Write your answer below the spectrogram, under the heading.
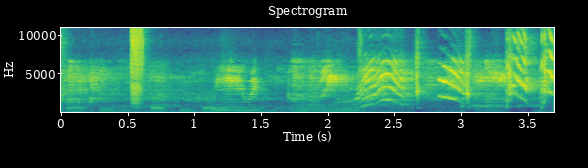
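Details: Talking parrot voicing phrases like sita-ram and jay shree ram; low muffled voice-like murmurs come first, then a run of shrill, sharply arched syllables and squeaky bursts in quick succession, indoors.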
